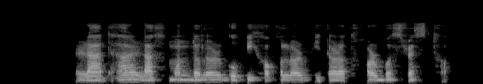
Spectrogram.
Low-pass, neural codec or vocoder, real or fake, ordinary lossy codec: 7.2 kHz; none; real; AAC, 48 kbps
